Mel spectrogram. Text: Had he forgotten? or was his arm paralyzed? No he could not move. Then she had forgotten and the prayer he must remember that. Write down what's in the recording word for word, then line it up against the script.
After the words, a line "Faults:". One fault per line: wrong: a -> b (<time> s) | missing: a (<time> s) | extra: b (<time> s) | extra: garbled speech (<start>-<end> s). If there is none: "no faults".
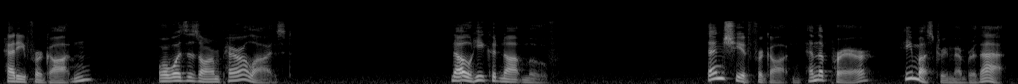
Had he forgotten? or was his arm paralyzed? No he could not move. Then she had forgotten and the prayer he must remember that.
Faults:
no faults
